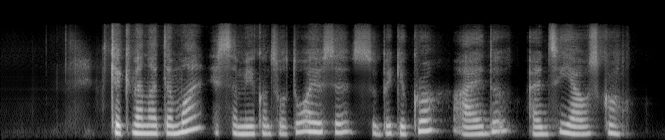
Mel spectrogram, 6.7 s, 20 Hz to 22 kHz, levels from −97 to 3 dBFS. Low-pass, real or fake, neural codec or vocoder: 10.8 kHz; fake; codec, 24 kHz, 0.5 kbps, DualCodec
